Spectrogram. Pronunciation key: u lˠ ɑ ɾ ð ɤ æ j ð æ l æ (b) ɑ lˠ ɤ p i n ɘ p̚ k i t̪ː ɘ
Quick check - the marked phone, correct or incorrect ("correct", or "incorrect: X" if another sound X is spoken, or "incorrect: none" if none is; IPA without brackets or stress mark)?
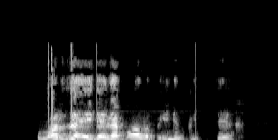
incorrect: p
